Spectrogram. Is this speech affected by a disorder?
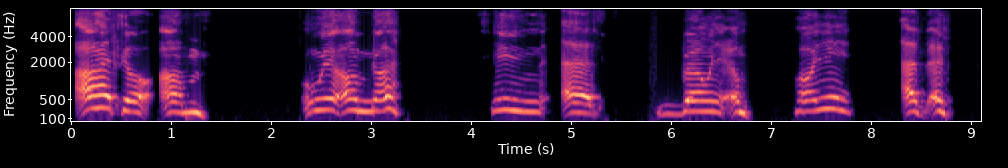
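Yes: cerebral palsy; present from birth, uses power wheelchair; co-guest Andrea repeats her sentences aloud for listeners; affects speech, noticeably.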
